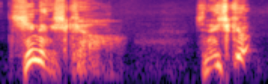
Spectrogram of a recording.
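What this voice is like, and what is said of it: Imitates another person's voice. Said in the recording (Korean): “성대모사는 아무나 하는 게 아니에요 ... 황재성 님이 따라하는, 이경영 씨를 따라하는, 황재성 씨를 따라하는 이기광입니다”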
